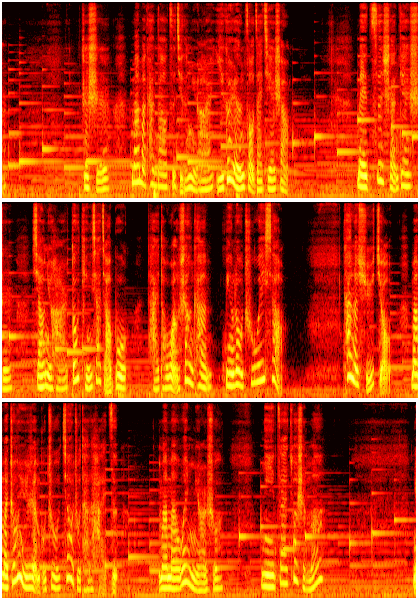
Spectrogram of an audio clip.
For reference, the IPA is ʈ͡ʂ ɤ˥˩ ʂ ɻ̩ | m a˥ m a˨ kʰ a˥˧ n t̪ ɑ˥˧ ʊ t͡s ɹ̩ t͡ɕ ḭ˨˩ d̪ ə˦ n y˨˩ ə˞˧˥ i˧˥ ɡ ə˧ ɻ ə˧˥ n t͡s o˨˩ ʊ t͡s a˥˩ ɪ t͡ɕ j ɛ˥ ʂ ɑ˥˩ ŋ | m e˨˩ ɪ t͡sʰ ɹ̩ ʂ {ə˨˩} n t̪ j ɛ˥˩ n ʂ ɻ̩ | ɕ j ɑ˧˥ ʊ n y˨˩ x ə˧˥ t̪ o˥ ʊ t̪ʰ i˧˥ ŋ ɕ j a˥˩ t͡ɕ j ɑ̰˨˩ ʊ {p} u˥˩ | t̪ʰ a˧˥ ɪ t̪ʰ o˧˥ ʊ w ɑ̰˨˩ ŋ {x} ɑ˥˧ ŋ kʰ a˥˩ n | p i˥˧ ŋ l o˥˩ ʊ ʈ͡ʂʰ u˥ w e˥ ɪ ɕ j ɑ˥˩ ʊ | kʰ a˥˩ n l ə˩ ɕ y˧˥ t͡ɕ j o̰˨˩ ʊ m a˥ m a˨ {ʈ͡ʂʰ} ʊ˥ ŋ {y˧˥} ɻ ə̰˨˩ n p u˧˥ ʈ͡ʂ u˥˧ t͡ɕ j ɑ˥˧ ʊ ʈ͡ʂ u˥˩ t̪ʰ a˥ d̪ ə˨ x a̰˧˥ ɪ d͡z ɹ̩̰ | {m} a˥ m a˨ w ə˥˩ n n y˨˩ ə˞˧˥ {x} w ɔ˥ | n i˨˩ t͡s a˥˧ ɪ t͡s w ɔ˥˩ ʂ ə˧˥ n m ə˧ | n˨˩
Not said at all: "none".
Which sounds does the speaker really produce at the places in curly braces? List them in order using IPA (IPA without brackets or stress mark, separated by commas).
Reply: a˨˩, p, ʂ, ʈ͡ʂ, y˧˥, m, ʂ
